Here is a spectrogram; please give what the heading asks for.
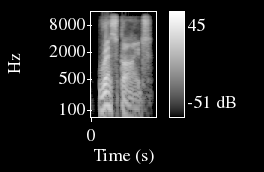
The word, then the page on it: respite: British English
